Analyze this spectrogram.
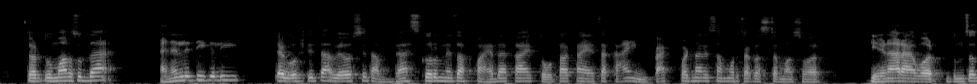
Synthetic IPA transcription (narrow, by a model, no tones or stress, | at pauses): t̪əɾt̪um̤alasud̪ʱːa | ænaliʈikəliː | t̪jaɡoʂʈit͡saʋjəʋəst̪ʰit̪əbʱjaskəɾuːnjat͡safajd̪akajt̪ʰoʈakajjat͡sakajimpæk̚ʈ̚pəɽ̤ɳaɾesəmoɾt͡ɕjakəsʈəməɾsʋəɾ | ɡʱeɽ̃aɾjaʋəɾt̪umt͡sa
